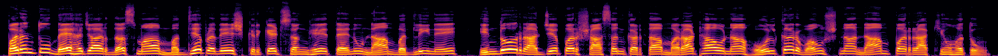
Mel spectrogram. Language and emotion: Gujarati, neutral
